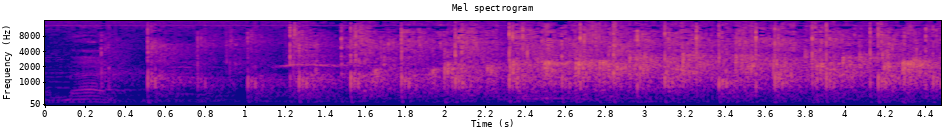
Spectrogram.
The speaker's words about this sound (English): I don't know if you should be clapping about that right now.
